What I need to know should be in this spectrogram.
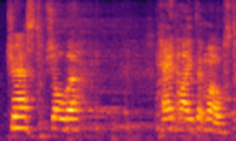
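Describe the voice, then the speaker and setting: A man's high-pitched voice amid audible room echo and faint music in the background. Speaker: fitness instructor. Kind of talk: live workout instruction. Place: home room. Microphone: camera far.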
